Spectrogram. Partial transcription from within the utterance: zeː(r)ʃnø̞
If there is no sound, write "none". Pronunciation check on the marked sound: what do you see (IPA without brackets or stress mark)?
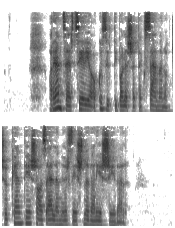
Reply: none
